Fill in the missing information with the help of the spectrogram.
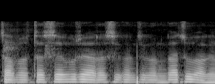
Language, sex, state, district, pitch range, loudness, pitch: Chakma, male, Tripura, Dhalai, 105-115 Hz, -18 LUFS, 110 Hz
